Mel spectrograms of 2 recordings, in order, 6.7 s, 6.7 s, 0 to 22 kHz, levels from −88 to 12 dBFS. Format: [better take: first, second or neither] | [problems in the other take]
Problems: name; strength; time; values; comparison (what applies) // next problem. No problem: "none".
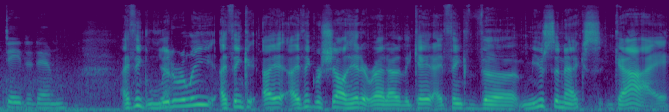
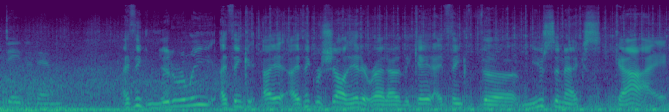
first | traffic noise; loud; throughout; 5 dB below the speech; faint in the first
